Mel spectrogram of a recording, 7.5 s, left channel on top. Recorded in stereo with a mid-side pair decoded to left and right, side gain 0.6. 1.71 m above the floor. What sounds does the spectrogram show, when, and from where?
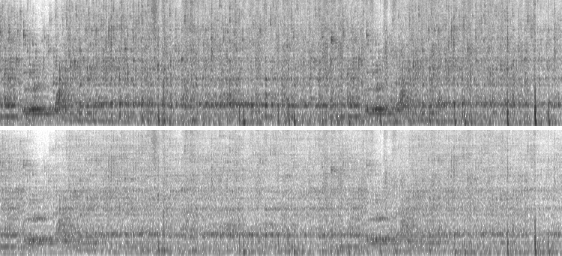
0.0 s running water: 50° left, 1.9 m
1.9 s writing: 40° left, 1.0 m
